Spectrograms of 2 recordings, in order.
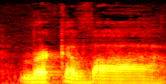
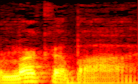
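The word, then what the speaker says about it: Merkabah: Well, the word Mer-ka-ba, if you take it in Hebrew, Mer-ka-ba or Mer-ka-ba is how it's said in Hebrew.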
